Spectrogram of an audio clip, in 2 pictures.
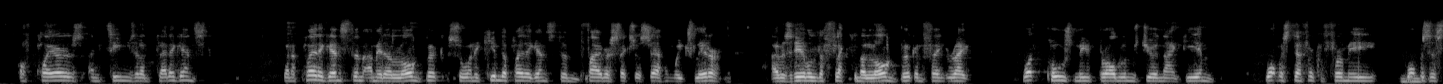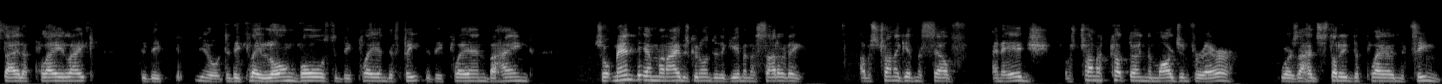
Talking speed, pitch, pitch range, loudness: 260 wpm, 165 Hz, 155-175 Hz, -25 LUFS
